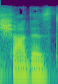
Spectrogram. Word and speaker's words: Chagas: Yes, the actual name is Chagas disease.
